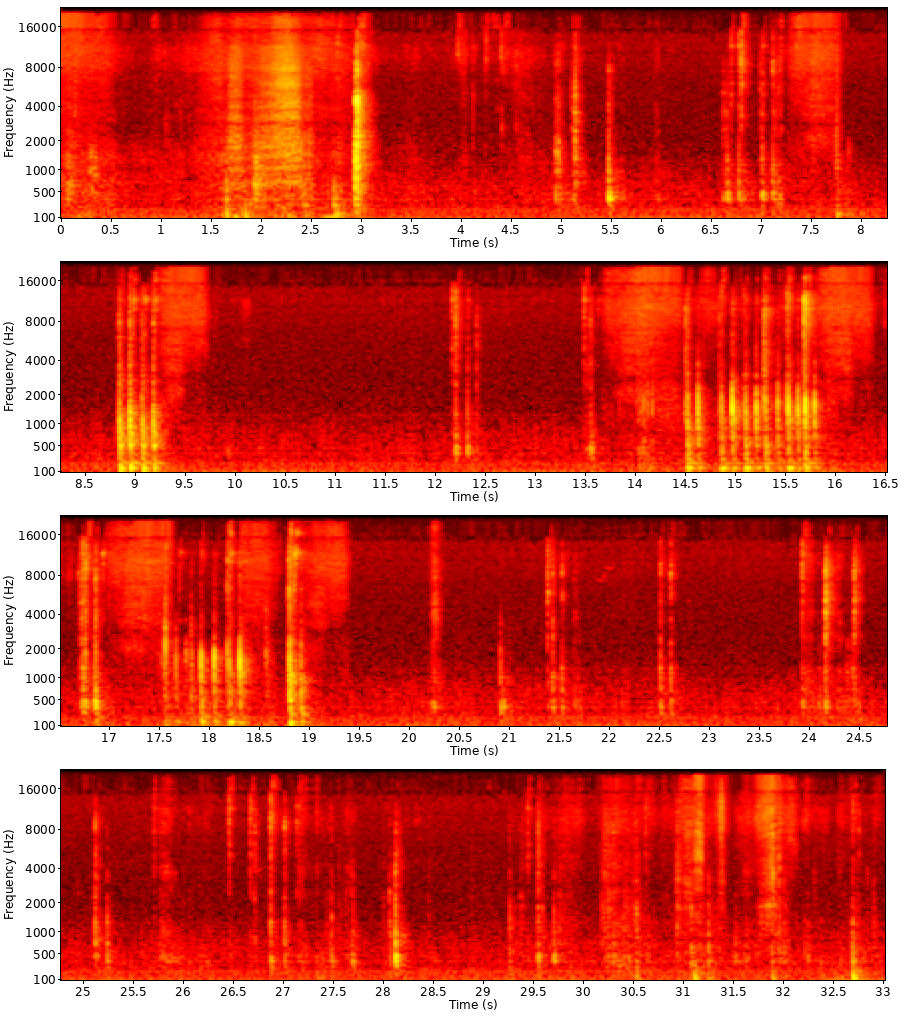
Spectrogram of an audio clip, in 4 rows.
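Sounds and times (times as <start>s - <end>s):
typing on computer keyboard: 14.5s - 15.9s, 17.6s - 18.4s.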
